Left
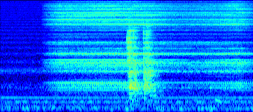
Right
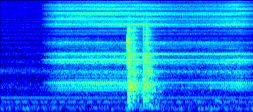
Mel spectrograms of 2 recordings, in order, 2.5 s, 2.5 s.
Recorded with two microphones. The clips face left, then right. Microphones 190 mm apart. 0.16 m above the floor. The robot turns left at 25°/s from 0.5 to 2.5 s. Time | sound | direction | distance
1.3 | a camera shutter | 80° right | 0.7 m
